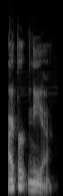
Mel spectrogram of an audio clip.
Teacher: Again, like the previous two, the first two syllables are run together fast. The stress is on the knee.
